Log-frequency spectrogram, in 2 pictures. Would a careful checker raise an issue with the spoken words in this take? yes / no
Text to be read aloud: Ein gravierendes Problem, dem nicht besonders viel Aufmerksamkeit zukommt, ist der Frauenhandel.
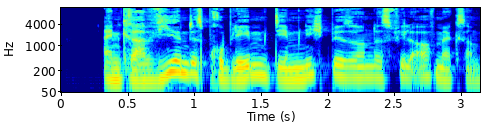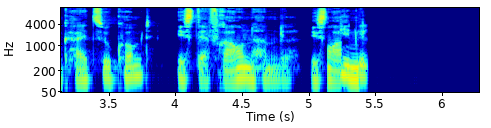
yes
